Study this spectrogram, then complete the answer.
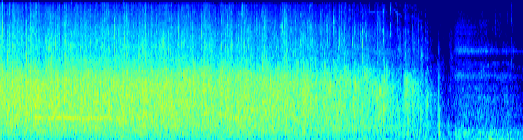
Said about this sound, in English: So I think that speaks well of Temple Baptist, and I'd like to give the Lord a clap offering on their behalf.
